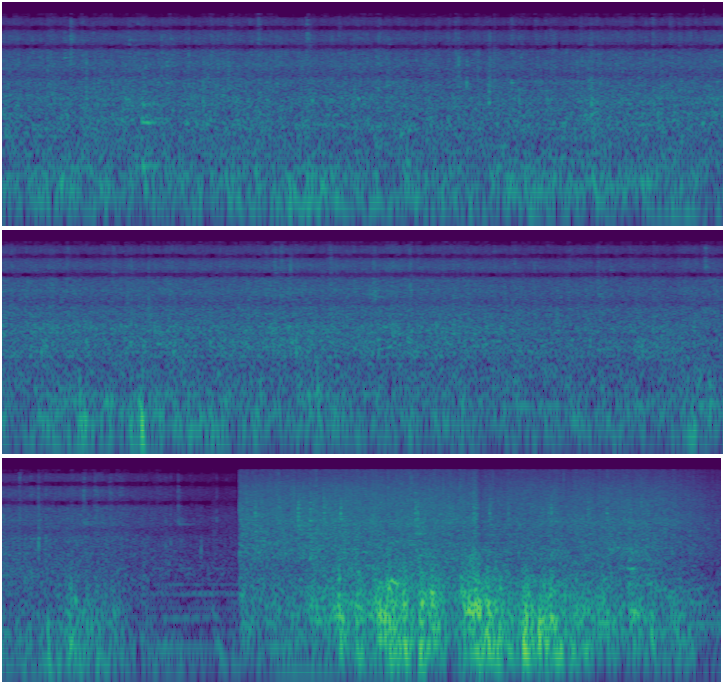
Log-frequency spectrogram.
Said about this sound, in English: Heavy hail combined with strong winds swept through Great Falls, turning everything into chaos.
